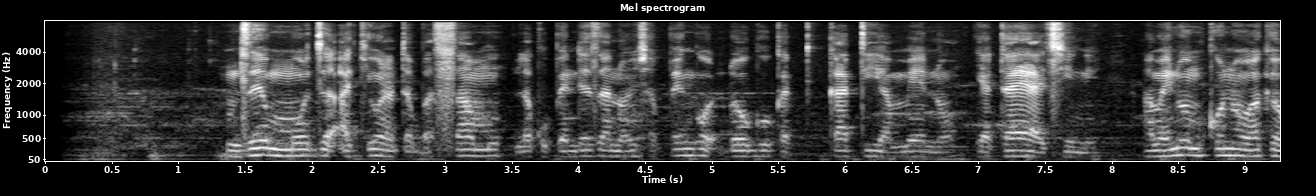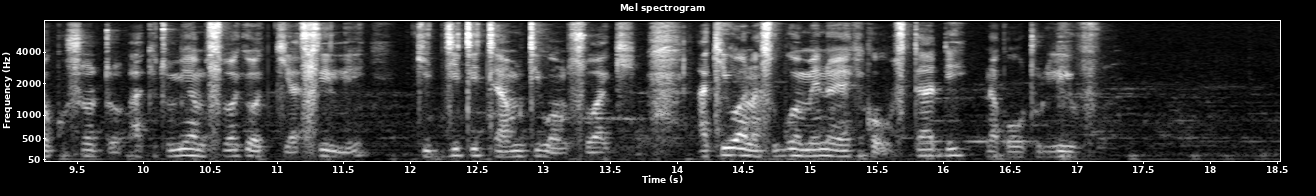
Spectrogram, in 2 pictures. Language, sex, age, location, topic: Swahili, male, 18-24, Nairobi, health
